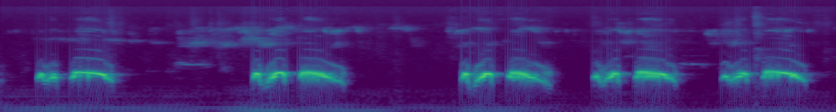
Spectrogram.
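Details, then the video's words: Spotted dove from Cà Mau, Vietnam, used as a lure recording, giving five paired coo phrases. A short note is followed by a longer, drawn-out falling coo, over a steady low hum. "TIẾNG CHIM KÍCH MỒI KÍCH BỔI CỰC HAY CỰC CHUẨN, CU GÁY CÀ MAU"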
